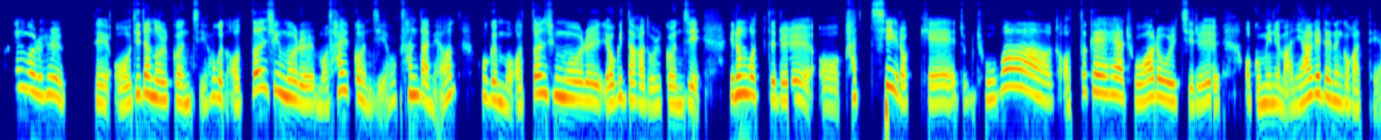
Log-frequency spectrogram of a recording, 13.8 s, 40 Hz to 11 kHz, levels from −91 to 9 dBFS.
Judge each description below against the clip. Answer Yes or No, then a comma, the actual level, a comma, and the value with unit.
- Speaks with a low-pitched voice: No, high, 205 Hz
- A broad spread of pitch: Yes, wide, 5.7 semitones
